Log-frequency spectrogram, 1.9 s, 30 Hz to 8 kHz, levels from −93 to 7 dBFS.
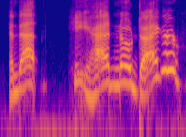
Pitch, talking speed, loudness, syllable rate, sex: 230 Hz, 195 wpm, -19 LUFS, 5.6 syllables/s, male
